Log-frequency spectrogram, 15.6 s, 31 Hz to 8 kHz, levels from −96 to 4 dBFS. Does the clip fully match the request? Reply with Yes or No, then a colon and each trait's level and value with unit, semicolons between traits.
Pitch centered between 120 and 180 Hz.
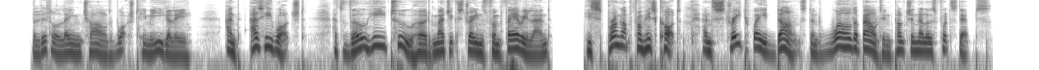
Yes: medium, 140 Hz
